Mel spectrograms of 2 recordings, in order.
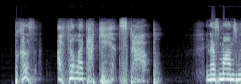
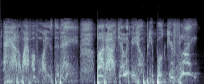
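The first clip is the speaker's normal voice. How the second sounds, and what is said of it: Whispering. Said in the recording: “I'm whispering”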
